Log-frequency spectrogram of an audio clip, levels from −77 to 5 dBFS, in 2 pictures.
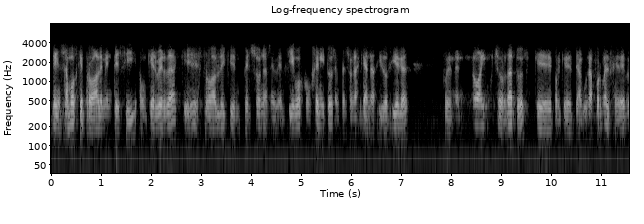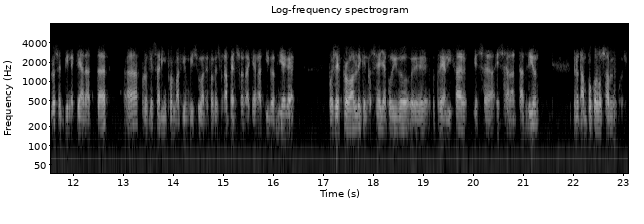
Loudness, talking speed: -31 LUFS, 170 wpm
